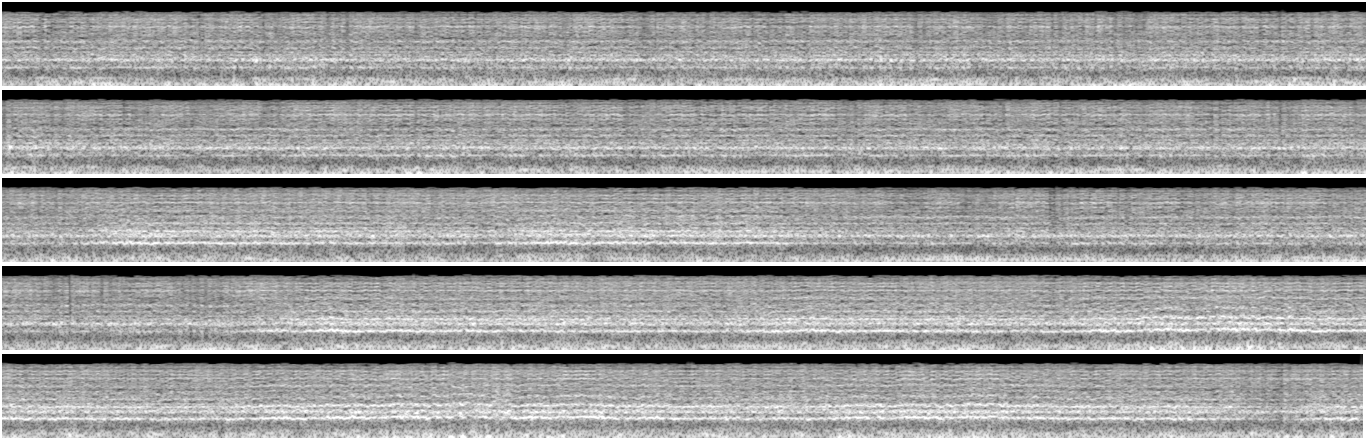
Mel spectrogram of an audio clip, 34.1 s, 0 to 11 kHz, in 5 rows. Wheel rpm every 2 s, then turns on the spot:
160, 160, 160, 160, 160, 160, 160, 160, 160, 160, 160, 160, 160, 160, 160, 170, 160.
none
